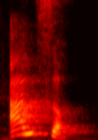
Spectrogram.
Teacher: आर की sound create ही नहीं हो रही है.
